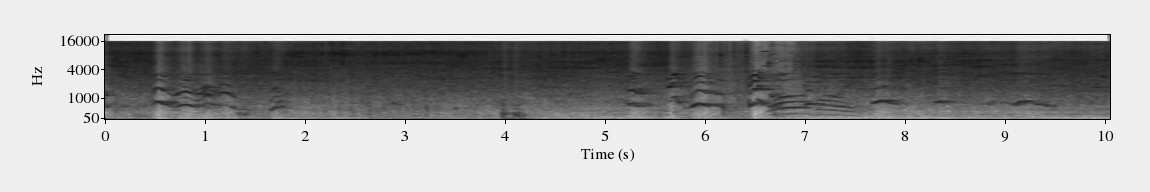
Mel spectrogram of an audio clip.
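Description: Livestock guardian dog puppy whining and yipping: short high rising-and-falling cries, a few about half a second in, then a quick run of them through the second half, the pup calling for its owner. A steady hiss fills the gap between.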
